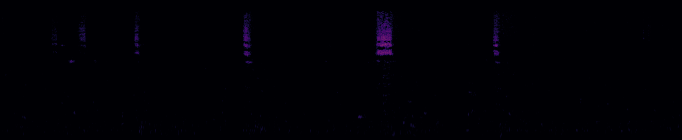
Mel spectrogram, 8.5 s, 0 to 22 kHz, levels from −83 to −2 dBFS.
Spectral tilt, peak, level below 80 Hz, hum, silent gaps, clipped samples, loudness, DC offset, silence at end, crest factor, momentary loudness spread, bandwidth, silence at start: 1 dB/octave; -36 dBFS; under -90 dBFS; none; none; under 0.1%; -59 LUFS; under 0.1%; 0 s; 28 dB; 17 LU; 16.5 kHz; 0 s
